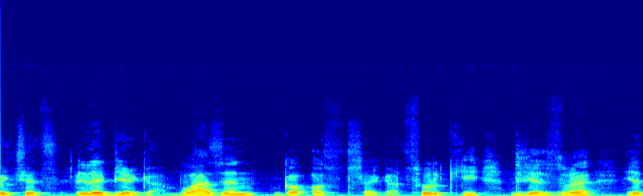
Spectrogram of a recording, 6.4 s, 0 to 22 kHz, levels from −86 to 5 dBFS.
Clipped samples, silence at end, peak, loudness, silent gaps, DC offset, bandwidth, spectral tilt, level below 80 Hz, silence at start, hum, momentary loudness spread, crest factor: under 0.1%; 0 s; -6 dBFS; -25 LUFS; none; under 0.1%; 7.4 kHz; -9 dB/octave; -46 dBFS; 0 s; none; 15 LU; 18 dB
